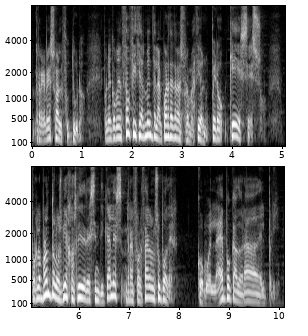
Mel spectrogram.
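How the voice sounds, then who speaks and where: A man with a Spanish accent hosts a commentary show and answers listeners. His voice is slightly husky and very lively in pitch. He talks loosely and often circles back to restart a thought. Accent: Spanish (Spain). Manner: conversational, wandering, frequent restarts. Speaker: podcast host.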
